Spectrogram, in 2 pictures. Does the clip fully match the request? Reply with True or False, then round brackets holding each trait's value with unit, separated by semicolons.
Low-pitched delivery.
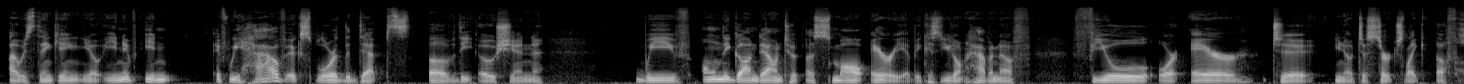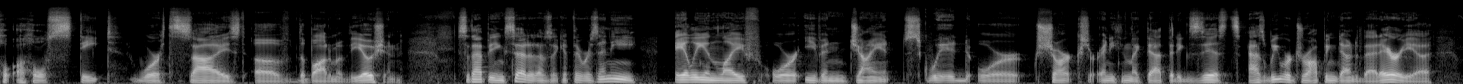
True (90 Hz)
